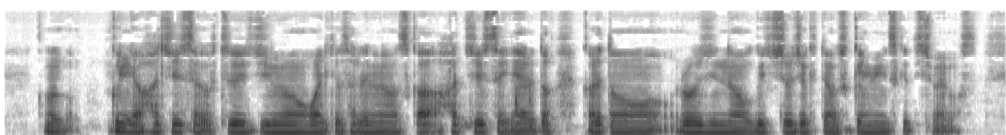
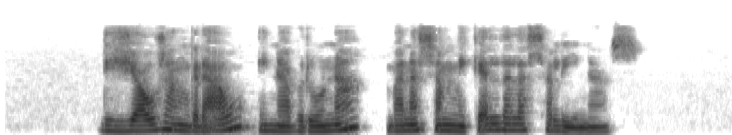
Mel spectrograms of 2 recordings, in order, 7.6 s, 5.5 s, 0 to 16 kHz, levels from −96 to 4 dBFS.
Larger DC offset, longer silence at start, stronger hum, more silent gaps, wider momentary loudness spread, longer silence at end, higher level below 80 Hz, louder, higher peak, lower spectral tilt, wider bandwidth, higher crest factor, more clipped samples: neither; second, 0.35 s vs 0.75 s; neither; neither; about the same, 6 LU vs 7 LU; second, 0 s vs 0.75 s; first, -40 dBFS vs -58 dBFS; second, -25 LUFS vs -20 LUFS; second, -8 dBFS vs -2 dBFS; about the same, -5.5 dB/octave vs -6 dB/octave; first, 11.5 kHz vs 7.8 kHz; about the same, 18 dB vs 18 dB; neither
